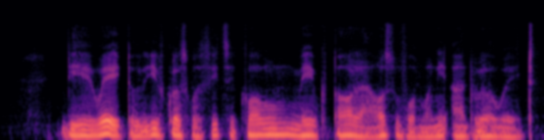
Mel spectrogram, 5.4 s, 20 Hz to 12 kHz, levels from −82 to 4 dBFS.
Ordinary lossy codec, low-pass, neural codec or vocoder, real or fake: none; 7.2 kHz; codec, 16 kHz, 0.5 kbps, FunCodec, trained on LibriTTS, 25 frames a second; fake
